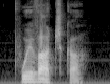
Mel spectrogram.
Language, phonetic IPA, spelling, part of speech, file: Polish, [pwɨˈvat͡ʃka], pływaczka, noun, Pl-pływaczka.ogg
